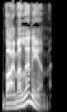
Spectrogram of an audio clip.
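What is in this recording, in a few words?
"bimillennium", English, uk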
